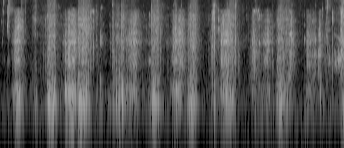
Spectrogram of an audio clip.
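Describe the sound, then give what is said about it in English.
Loud crunching of crunchy, blue raspberry flavored fruity cereal being chewed, a steady rhythm of roughly ten bites over a few seconds, with no talking. “The texture, that crunch is Trix-like. It's a good crunch, too.”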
